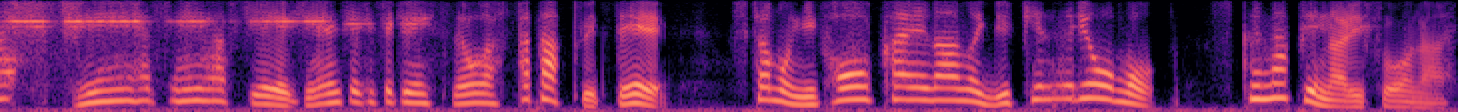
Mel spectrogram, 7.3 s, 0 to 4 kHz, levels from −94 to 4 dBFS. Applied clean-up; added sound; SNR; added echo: neural diffusion model UNIVERSE++.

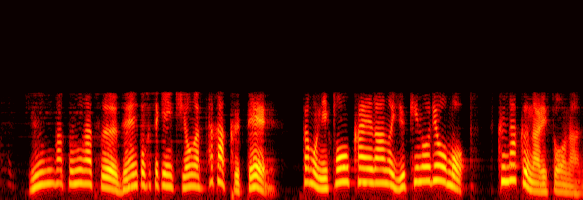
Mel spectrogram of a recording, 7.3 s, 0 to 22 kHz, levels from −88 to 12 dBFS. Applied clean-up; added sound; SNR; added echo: neural mask model DeepFilterNet 3.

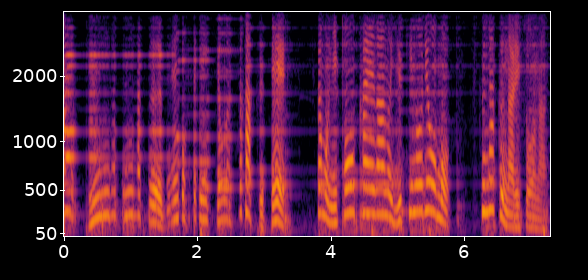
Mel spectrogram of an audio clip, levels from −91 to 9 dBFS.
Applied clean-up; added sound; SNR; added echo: neural mask model RNNoise.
